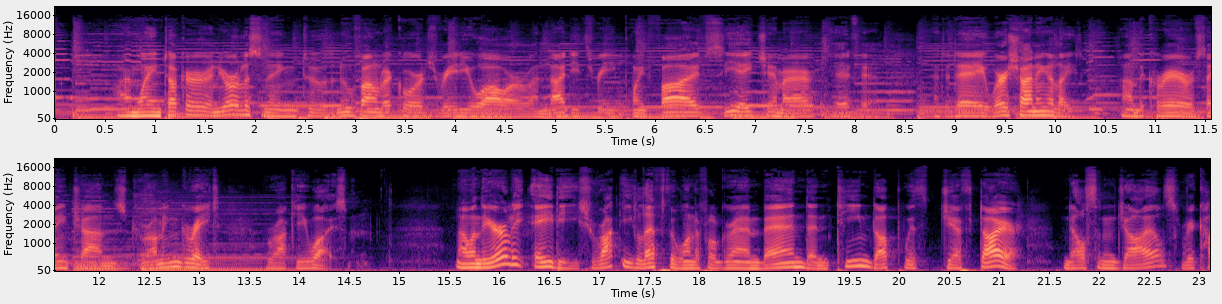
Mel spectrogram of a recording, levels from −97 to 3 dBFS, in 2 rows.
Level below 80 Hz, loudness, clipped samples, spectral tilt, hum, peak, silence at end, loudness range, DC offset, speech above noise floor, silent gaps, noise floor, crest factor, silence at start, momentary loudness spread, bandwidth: -36 dBFS; -23 LUFS; under 0.1%; -6.5 dB/octave; none; -4 dBFS; 0 s; 3 LU; under 0.1%; 28 dB; none; -50 dBFS; 20 dB; 0 s; 14 LU; 14.5 kHz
